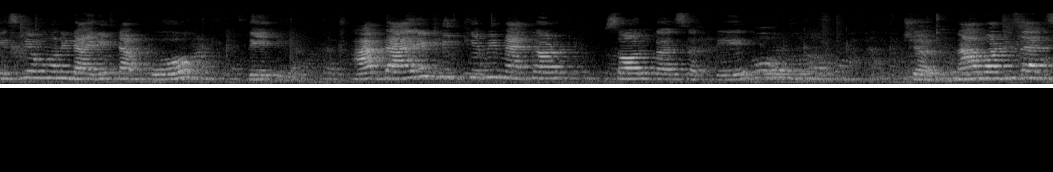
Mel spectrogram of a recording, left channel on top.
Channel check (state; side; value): silent; right; digital silence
